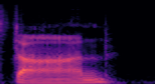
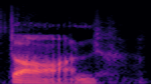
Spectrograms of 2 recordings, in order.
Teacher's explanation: Canadian English has that rounded vowel, the aw.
